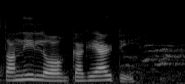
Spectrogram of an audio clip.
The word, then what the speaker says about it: Danilo Gagliardi: Jag såg att han ska uttalas Danilo Gagliardi.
